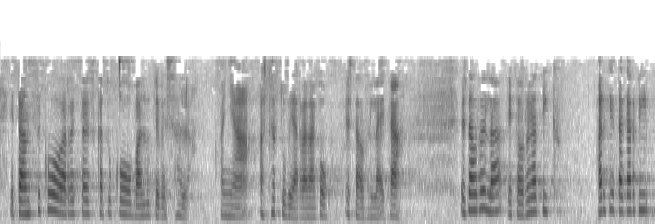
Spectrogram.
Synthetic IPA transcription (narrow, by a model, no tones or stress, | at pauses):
e̞t̪aːnt͡se̞ko̞are̞k̚t̪ae̞skat̪uko̞βalut̪e̞βe̞sala̰ | βaɲaːst̪e̞ɾt̪uβ̞e̞araðaɣo̞e̞zd̪aore̞lae̞t̪a | e̞zd̪awre̞lae̞t̪ao̞re̞ɣat̪ik | aɾɣie̞t̪aɣaɾβi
